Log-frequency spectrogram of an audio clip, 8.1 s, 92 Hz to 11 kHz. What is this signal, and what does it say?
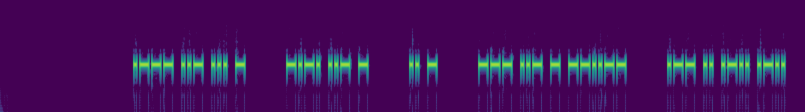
Morse code, heard as a keyed tone, about 40 wpm, 700 Hz. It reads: JUST CUT IT OUT, WILL
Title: 2x Word-Spacing - Sentences from Top 300 Words - 40wpm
